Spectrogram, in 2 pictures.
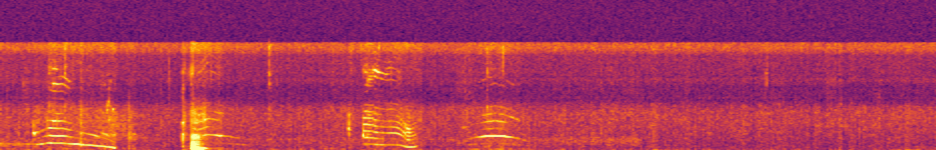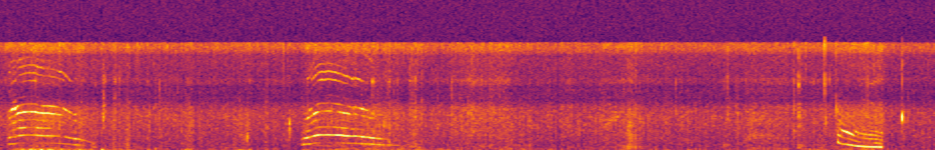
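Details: Abandoned hungry kitten, one of two, during feeding with milk replacement; soft scattered descending meows several seconds apart over quiet room noise, with a sharp knock and brief speech.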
